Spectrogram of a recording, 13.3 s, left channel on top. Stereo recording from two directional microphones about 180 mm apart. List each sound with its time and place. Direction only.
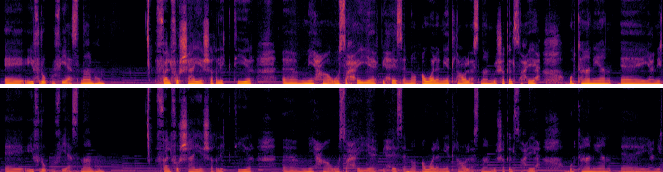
0.1 s speech: 25° left (ahead or behind)
2.9 s speech: 25° left (ahead or behind)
